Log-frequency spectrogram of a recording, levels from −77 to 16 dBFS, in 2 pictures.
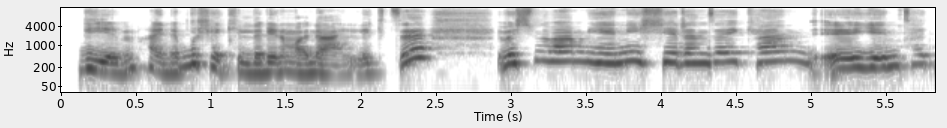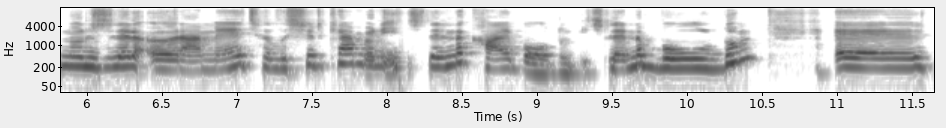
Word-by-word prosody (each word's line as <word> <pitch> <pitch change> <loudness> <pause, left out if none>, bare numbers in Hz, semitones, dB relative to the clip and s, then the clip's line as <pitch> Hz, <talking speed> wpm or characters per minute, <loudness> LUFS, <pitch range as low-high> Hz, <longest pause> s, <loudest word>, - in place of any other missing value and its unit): diyeyim. 160 -1 +1
Hani, 145 0 -2
bu 260 - +2
şekilde 135 - -2
bir 145 0 +2
manuellikti. 130 - 0 0.6
Ve 255 - +3
şimdi 315 +4 +1
ben 315 0 +2
yeni 280 +1 +1
iş 285 -1 +2
yerindeyken, 295 +2 -1
eee, - - +3
yeni 200 +2 +2
teknolojileri 215 -3 0
öğrenmeye 175 +5 +1
çalışırken, 235 +6 -1
böyle, - - -2
içlerinde 220 +6 -2
kayboldum, 180 - -3
içlerinde 180 - -2
boğuldum. 190 - +1 0.6
Eee 195 0 +2
205 Hz, 120 wpm, -21 LUFS, 175-265 Hz, 0.6 s, Ve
